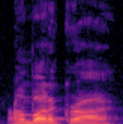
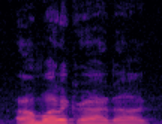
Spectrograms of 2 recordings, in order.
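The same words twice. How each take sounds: First: Said in the usual way. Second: Much softer, lower repeat, deflating; softer, defeated. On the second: Real, not acted. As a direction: let it sink into defeat.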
